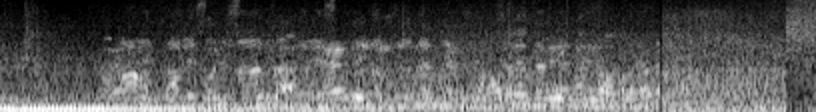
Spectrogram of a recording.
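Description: Several men talk urgently close by.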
